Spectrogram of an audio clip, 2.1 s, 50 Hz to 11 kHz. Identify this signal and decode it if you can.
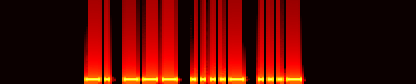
Morse code, heard as a keyed tone, about 47 wpm, 700 Hz. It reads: NO4V
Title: USA Call Signs - 4 Characters - 2x Character Spacing - 50wpm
